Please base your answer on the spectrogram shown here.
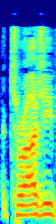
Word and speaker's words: Taraji: Tarijia. Yeah. Uh Taraji Pensen.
